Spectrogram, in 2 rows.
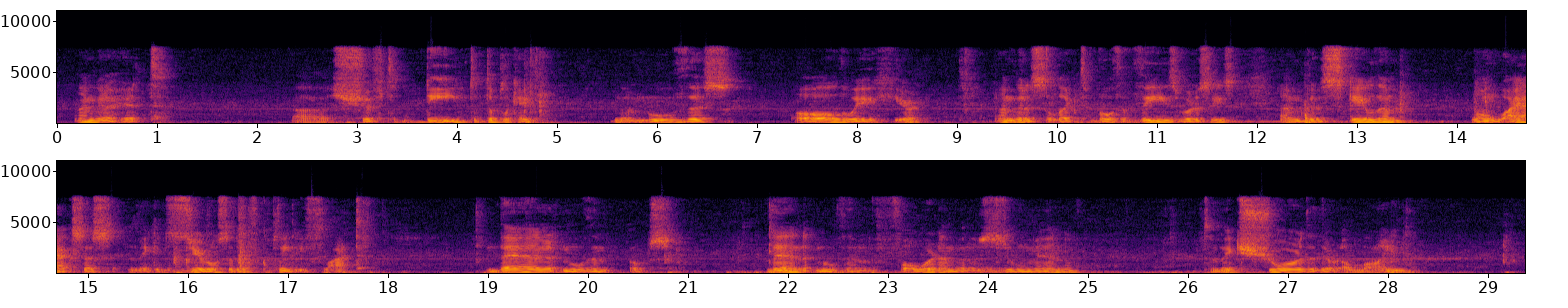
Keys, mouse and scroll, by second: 0.7 right click, 4.7 shift+d, 8.6 middle click, 9.5 a, 10.2 b, 13.3 s, 17.4 middle click, 18.1 middle click, 19.7-20.8 middle drag, 20.7 KP_3, 21.6 g, 25.1 middle click, 28.0-29.3 middle drag, 29.1 KP_3.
